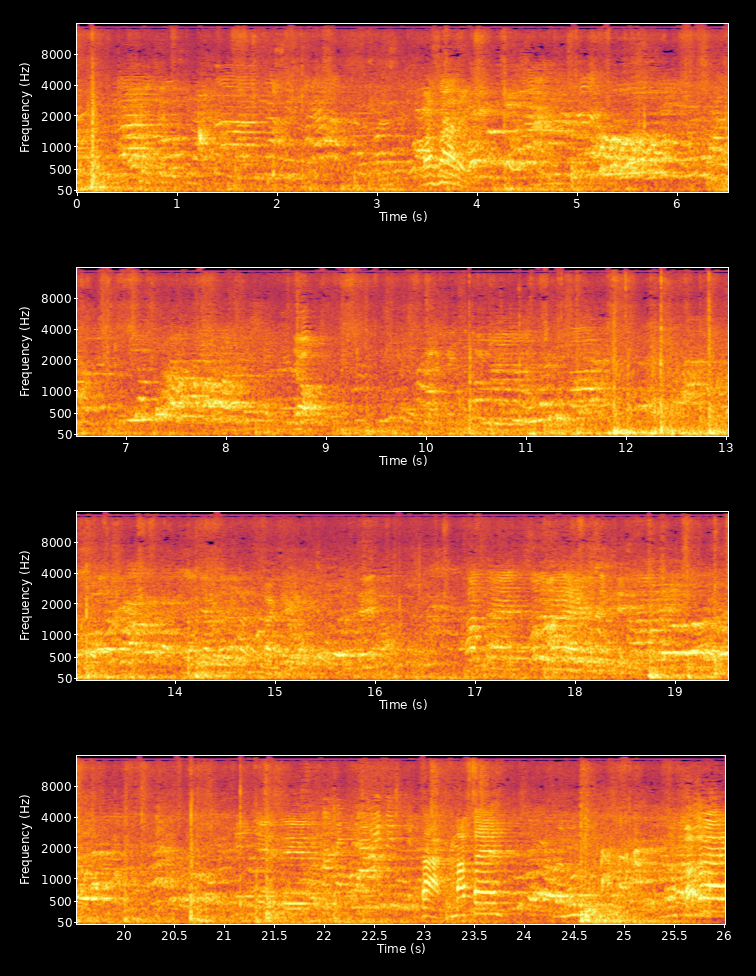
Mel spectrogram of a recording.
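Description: Children chatter and call out throughout a large echoing hall.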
